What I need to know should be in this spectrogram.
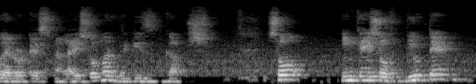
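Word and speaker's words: gauche: This is pronounced as Gauss.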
